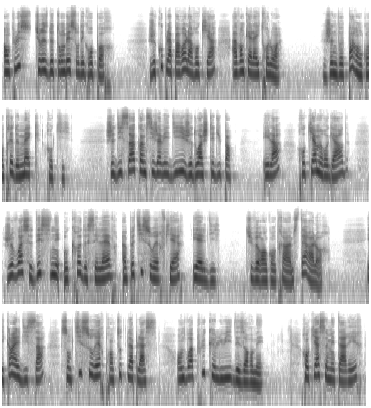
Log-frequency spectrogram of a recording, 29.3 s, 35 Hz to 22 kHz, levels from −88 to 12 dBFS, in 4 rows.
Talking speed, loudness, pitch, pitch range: 190 wpm, -19 LUFS, 210 Hz, 185-245 Hz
